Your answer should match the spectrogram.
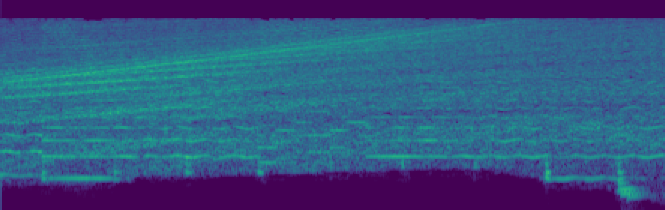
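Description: Tech house track in a breakdown: the bass and drums are filtered out, leaving a held synth tone under a whine that climbs steadily in pitch, a riser building tension.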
